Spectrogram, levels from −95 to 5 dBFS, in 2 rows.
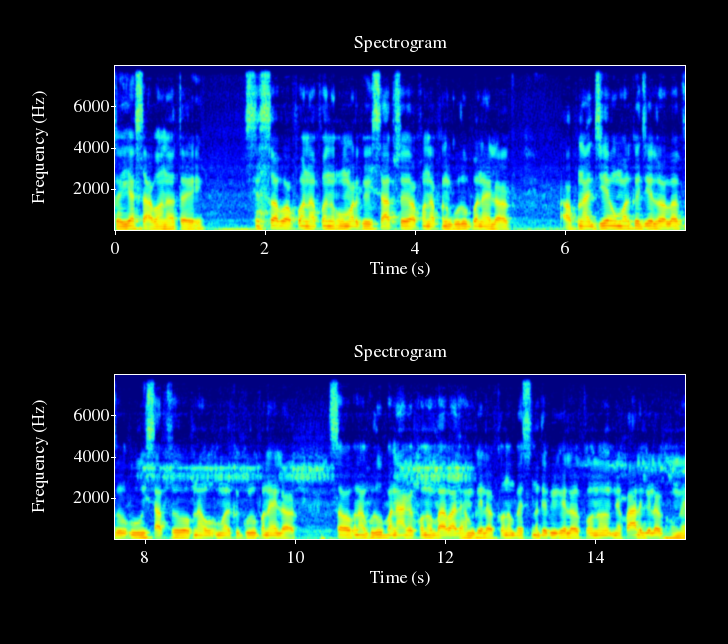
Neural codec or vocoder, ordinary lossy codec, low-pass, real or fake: codec, 16 kHz, 16 kbps, FunCodec, trained on Chinese and English, 50 frames a second; none; none; fake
